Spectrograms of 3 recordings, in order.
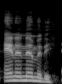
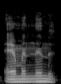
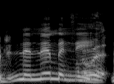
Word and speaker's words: anonymity: Anonymity. – Amininity.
